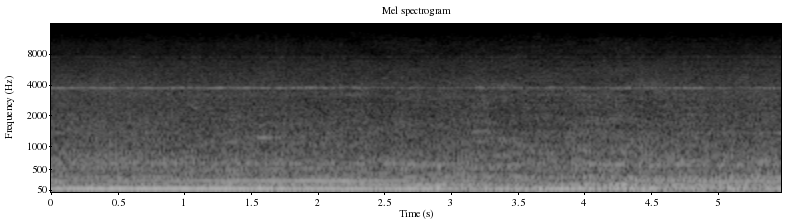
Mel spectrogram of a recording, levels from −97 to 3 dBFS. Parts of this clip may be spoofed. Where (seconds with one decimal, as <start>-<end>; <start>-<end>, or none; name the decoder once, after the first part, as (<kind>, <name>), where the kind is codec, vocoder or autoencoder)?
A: 2.2-4.6 (codec, SNAC)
